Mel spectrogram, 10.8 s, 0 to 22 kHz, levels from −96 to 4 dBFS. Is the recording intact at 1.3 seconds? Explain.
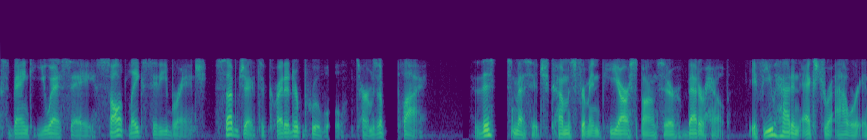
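Yes, the speech at 1.3 seconds is intact: nothing drops out or breaks up there, and all that is audible is the codec's usual coding noise and the telephone-style narrowing of the call path, which leaves nothing above 4 kHz.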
